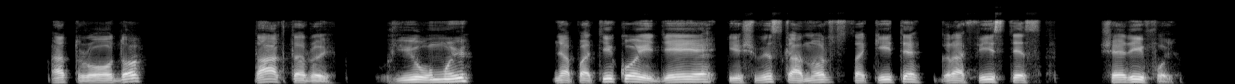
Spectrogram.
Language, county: Lithuanian, Šiauliai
